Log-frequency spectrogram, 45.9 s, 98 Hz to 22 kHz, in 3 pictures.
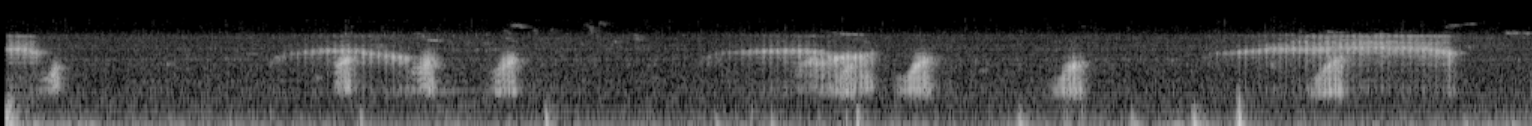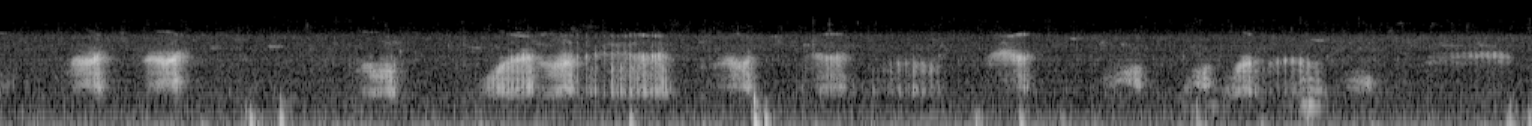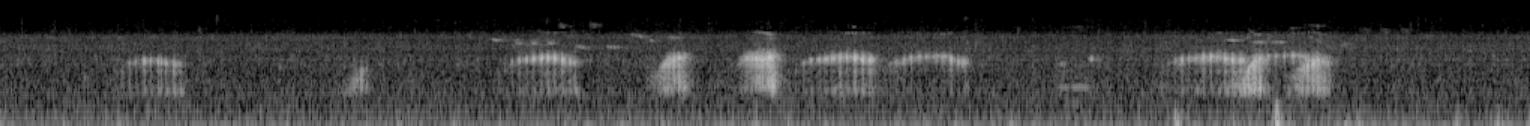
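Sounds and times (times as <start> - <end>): frogs croaking: 0.1 - 0.7, 2.6 - 5.5, 7.0 - 9.5, 10.5 - 11.0, 12.1 - 18.2, 18.9 - 19.4, 20.0 - 30.6, 31.8 - 32.6, 34.0 - 34.4, 35.5 - 40.4, 41.2 - 44.1.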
